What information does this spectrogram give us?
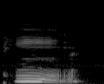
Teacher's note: in the word pain it's saying that look that's nasalized that a is nasalized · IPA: pe͠ɪn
